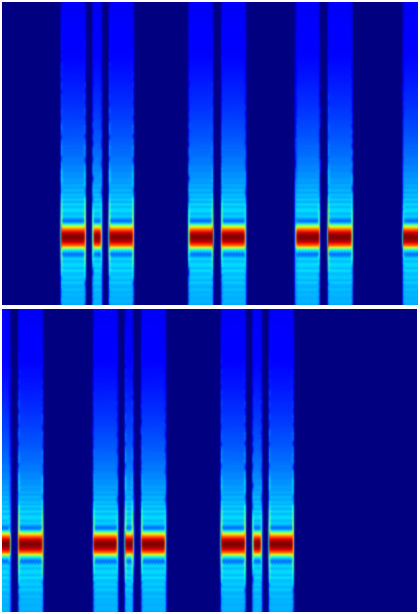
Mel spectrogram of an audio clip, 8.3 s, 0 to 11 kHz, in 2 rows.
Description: Morse code, heard as a keyed tone, about 15 wpm, spaced as for 10 wpm, 750 Hz. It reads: KMMMKK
